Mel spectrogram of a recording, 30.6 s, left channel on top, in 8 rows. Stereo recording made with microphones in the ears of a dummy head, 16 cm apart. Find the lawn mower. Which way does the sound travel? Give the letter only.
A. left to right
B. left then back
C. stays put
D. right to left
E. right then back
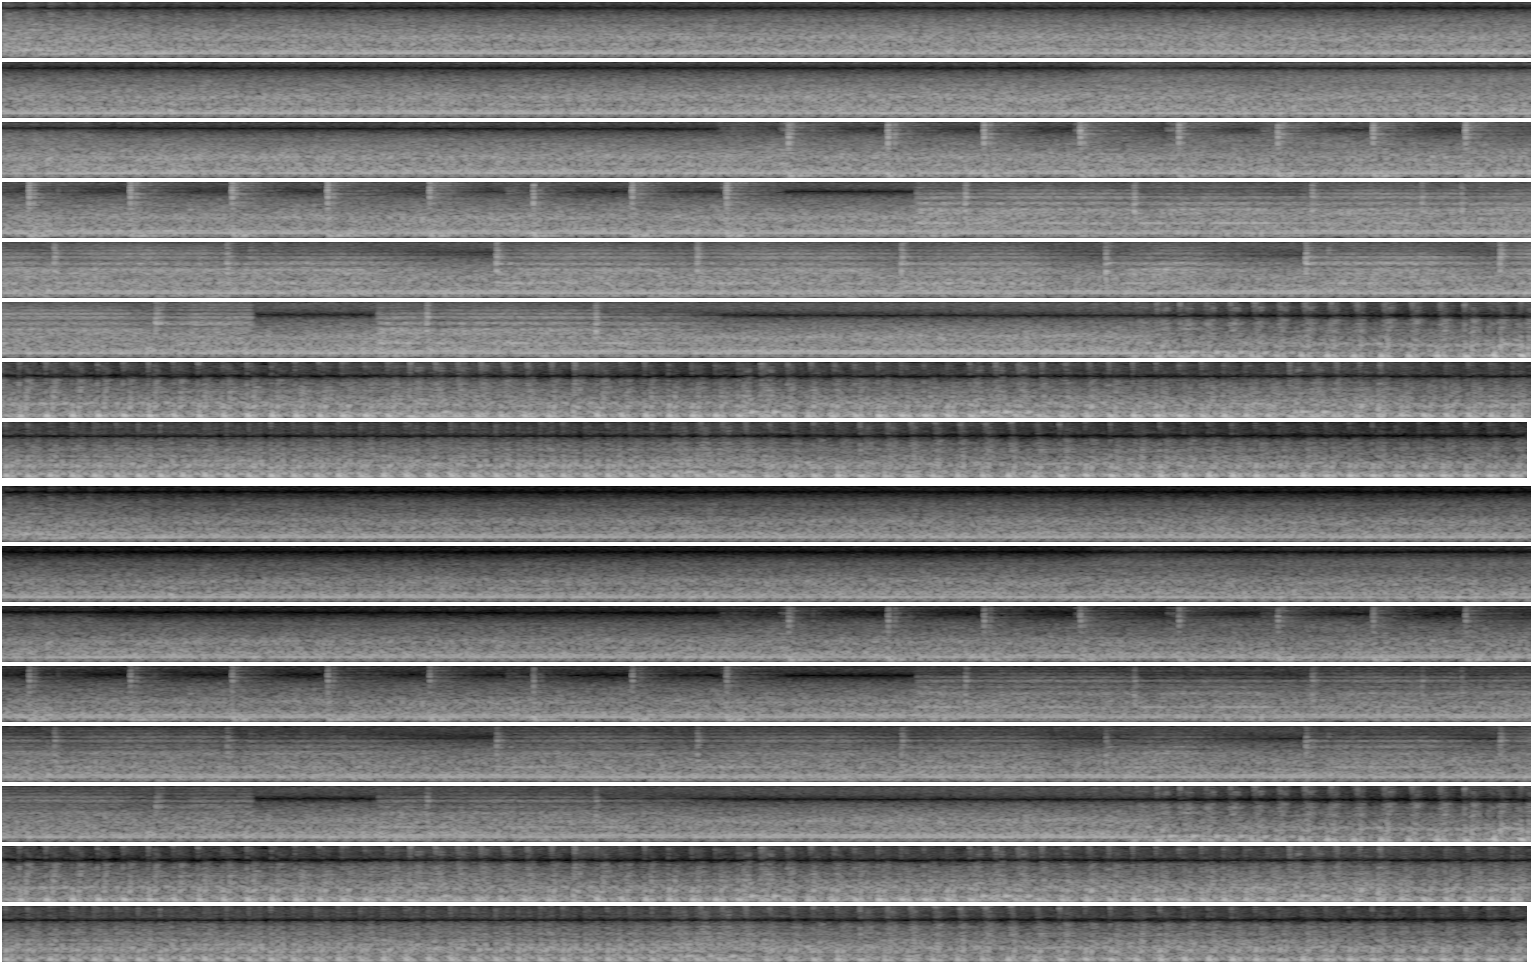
A.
